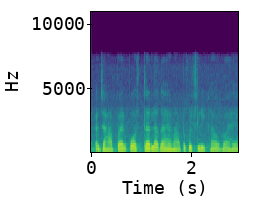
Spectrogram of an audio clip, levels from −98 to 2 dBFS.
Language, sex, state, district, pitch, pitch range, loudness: Hindi, female, Chhattisgarh, Sarguja, 215 Hz, 210-220 Hz, -16 LUFS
